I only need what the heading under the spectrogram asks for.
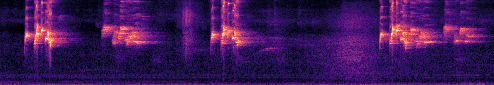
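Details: Red-whiskered bulbul fighting song in the morning, used to train a bird: bright warbled phrases with sharp clicky starts, repeated about every two seconds, separated by short pauses.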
